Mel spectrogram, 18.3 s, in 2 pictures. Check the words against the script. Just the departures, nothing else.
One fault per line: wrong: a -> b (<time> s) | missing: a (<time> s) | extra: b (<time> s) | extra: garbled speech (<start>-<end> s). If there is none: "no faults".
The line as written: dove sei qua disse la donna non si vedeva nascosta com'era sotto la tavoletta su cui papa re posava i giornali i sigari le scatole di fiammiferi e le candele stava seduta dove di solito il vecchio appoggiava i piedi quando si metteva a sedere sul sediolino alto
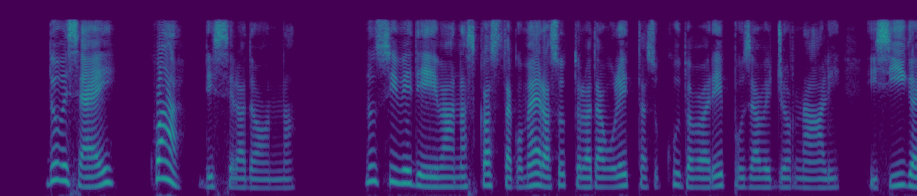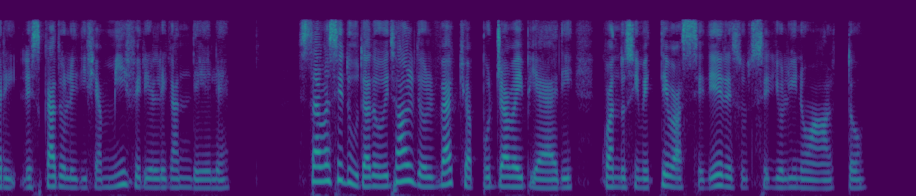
missing: di (13.1 s)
